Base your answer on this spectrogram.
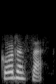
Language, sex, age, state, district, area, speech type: Assamese, female, 18-30, Assam, Lakhimpur, rural, conversation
